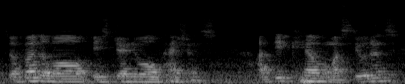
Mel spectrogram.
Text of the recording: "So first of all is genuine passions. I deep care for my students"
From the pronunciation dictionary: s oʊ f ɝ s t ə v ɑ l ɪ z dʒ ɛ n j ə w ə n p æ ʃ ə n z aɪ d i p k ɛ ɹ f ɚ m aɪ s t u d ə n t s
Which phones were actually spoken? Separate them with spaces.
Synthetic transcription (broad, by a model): s oʊ f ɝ s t ə v ɑ l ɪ s dʒ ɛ n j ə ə l p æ ʃ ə n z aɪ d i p k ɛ f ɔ m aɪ s t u d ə n t s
